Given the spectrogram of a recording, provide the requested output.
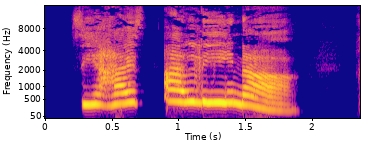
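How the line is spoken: Angry shout. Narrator (German): rief Tilda wütend

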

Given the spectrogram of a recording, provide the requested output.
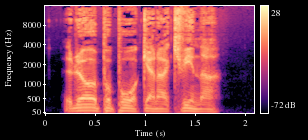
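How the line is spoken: Roared contemptuously. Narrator (Swedish): röt Grant föraktfullt

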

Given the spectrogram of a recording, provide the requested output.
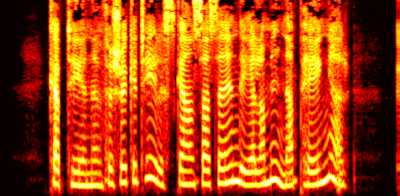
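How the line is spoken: Exclaiming. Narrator (Swedish): utbrast Sigurd

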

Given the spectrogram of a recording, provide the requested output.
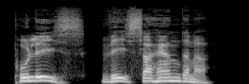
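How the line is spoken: Loud roar. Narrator (Swedish): vrålade högt

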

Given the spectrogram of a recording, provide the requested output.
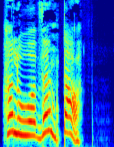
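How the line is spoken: Calmer call. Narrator (Swedish): ropade Sunny efter att hon lugnat ner sig

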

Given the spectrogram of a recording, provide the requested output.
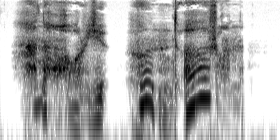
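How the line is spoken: Horrified whisper. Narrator (Swedish): viskade mamman med iskall fasa i rösten

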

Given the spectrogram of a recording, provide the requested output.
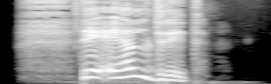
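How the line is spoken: Calling from hallway. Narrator (Swedish): ropade Agnes från hallen

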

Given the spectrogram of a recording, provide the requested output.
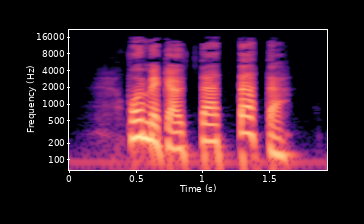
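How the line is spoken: Exclaiming. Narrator (Finnish): Timpa huudahti

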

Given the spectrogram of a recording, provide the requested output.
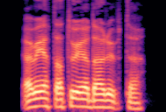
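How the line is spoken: Roaring. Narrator (Swedish): röt

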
